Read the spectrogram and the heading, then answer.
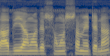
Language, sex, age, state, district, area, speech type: Bengali, male, 60+, West Bengal, North 24 Parganas, rural, spontaneous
